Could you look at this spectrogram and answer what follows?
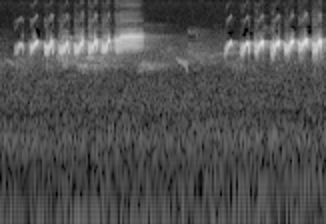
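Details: One full Black-throated blue warbler phrase, a rapid string of high tinkling notes swelling into a sustained rising buzz, then a short quiet gap, a soft slurred note, and the opening of the next phrase.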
